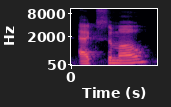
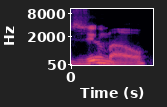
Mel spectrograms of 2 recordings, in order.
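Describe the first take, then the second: First: The name begins with an 'eks' sound. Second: The name begins with a 'z' sound. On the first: "some people pronounce it" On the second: "I might be pronouncing it wrong"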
